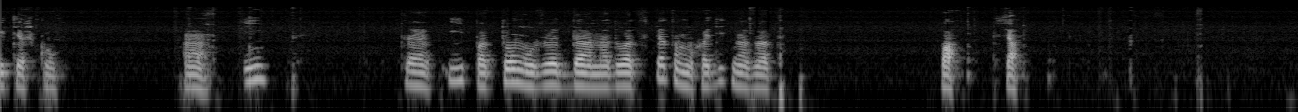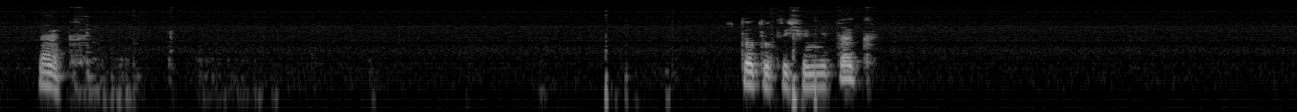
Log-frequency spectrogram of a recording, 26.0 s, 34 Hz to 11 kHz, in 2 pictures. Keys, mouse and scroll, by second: 1.6 a, 2.4 i, 3.6-7.5 drag, 7.7 space, 9.7-11.1 middle drag, 11.1 KP_1, 19.1 space, 19.7-20.9 middle drag, 21.0 space.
